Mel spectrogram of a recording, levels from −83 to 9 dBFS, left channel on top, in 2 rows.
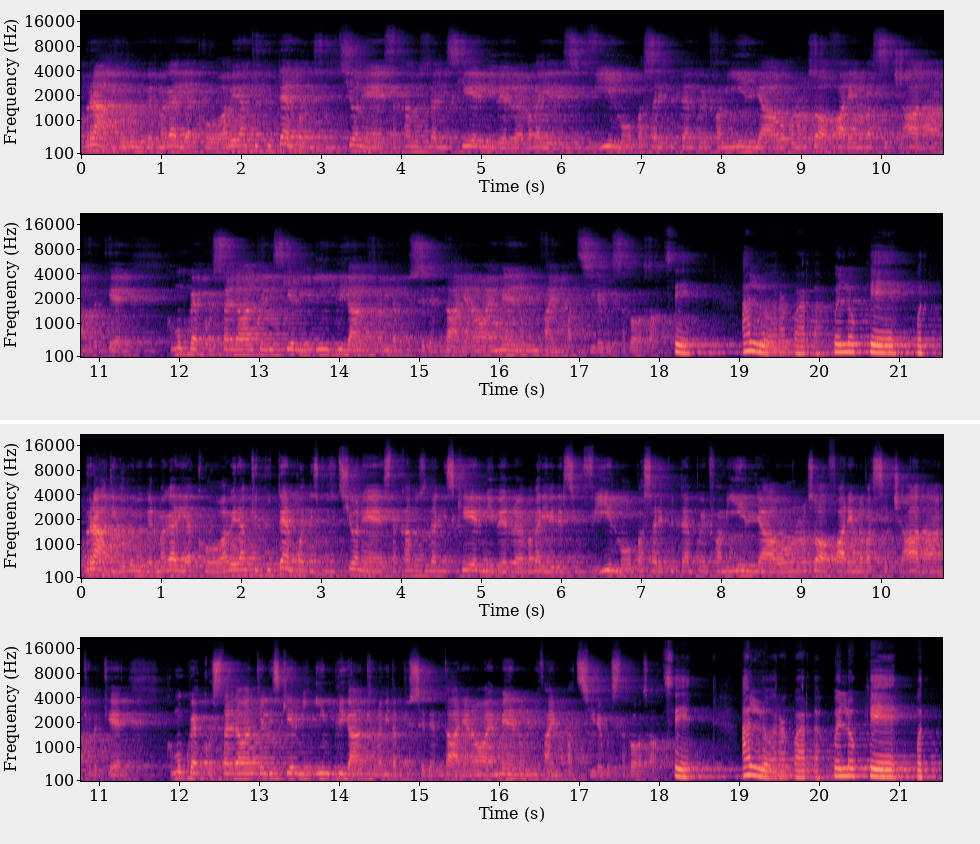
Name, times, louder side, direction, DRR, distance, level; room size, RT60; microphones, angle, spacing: voice 1, 0.1-11.6 11.9-18.0, right 2 dB, 85° right, -7 dB, 3.3 m, -25 dB
voice 2, 19.0-21.3, right 1 dB, 65° right, 9 dB, 1.3 m, -17 dB
28.5 x 12.5 x 9.8 m, 2.3 s
head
